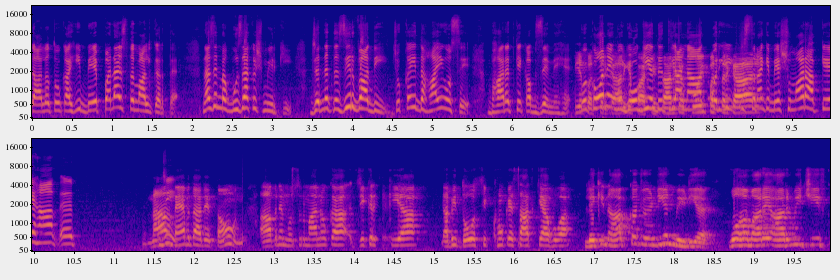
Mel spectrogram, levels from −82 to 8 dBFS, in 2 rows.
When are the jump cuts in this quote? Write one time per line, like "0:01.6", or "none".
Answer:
0:06.6
0:12.7
0:16.8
